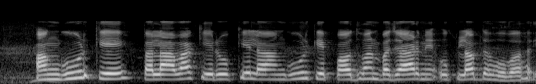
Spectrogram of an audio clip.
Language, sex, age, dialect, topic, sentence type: Magahi, female, 25-30, Western, agriculture, statement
